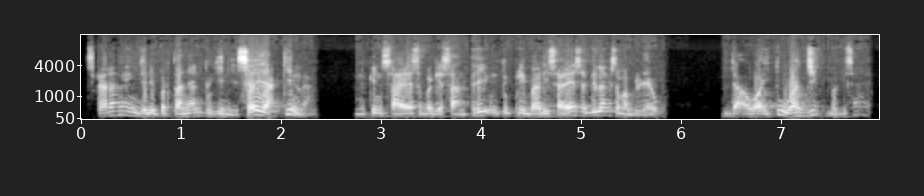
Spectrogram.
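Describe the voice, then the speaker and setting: The podcast guest, a young Islamic teacher, recounts something from his own life in a relaxed conversational way, earnest and reflective, regularly quoting himself. His voice is medium-pitched and a little mellow, with lively intonation at a fairly quick pace, over poor audio.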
